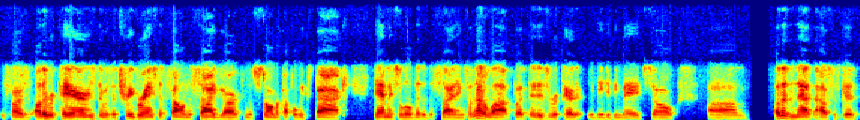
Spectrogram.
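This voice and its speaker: Thinking aloud as he chats, a property owner on the phone sounds easygoing and a bit hesitant. His lowish voice stays steady and fast, and the phone audio is narrow and tinny.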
